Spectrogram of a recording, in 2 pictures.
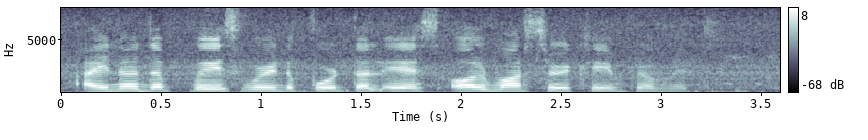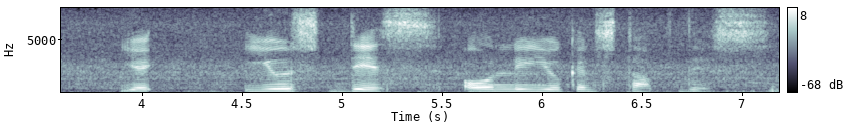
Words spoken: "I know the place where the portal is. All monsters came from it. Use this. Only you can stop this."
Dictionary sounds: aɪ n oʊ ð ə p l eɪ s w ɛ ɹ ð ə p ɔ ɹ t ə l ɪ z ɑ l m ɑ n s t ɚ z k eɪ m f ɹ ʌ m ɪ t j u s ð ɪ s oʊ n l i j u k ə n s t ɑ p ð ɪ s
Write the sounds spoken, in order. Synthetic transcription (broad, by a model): aɪ n oʊ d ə p l eɪ s w ɛ ɹ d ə p ɔ ɹ t ə l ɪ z ɑ l m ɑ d s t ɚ k eɪ m f ɹ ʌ m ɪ t j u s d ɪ s oʊ n l i j u k ə n s t ɑ p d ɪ s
